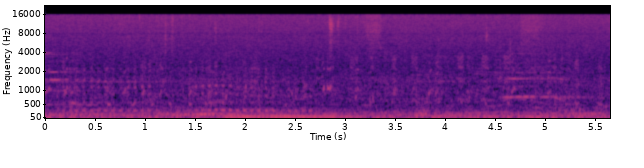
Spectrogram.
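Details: Five guinea pigs chase each other in a follow-the-leader game, giving soft, rapid, repeated low calls over a low rumble and nearby speech.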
